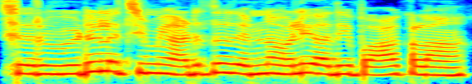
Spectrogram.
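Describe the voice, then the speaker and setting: A woman playing a calm older sister who soothes and reassures, on a dull, dry recording. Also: high-pitched, brisk, dry recording, close to an everyday voice. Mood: soothing.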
